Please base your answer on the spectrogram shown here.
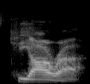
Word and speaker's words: Kiara: So it's Kiara.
